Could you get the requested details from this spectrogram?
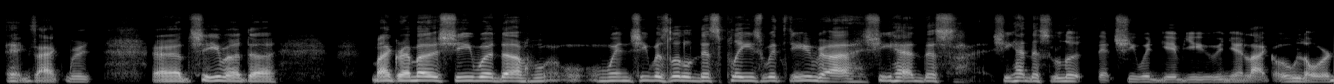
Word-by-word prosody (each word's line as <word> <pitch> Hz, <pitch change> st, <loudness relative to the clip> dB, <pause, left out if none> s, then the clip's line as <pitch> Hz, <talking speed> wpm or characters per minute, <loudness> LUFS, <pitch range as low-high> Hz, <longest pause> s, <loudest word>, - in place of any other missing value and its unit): Exactly. 145 Hz, -5 st, -3 dB, 0.6 s
And 75 Hz, -1 st, +2 dB
she 180 Hz, -4 st, +2 dB
would, 80 Hz, -, +1 dB
uh 75 Hz, -2 st, +2 dB, 1.0 s
my -, -, +6 dB
grandma, 180 Hz, -, +6 dB
she 170 Hz, +2 st, +2 dB
would, 170 Hz, -2 st, +2 dB
uh, 165 Hz, -, +6 dB
wh 145 Hz, 0 st, -6 dB
w 175 Hz, +4 st, -10 dB, 0.2 s
when 175 Hz, 0 st, -2 dB
she 175 Hz, +4 st, -1 dB
was 180 Hz, -1 st, 0 dB
little 180 Hz, -2 st, +3 dB
displeased 170 Hz, 0 st, -1 dB
with 160 Hz, -1 st, -4 dB
you, 180 Hz, -1 st, -1 dB
uh, 130 Hz, -2 st, +3 dB
she 175 Hz, -, -3 dB
had 160 Hz, -2 st, 0 dB
this 160 Hz, -2 st, -1 dB, 0.4 s
she 155 Hz, -, -6 dB
had 165 Hz, 0 st, -2 dB
this 160 Hz, -2 st, -3 dB
look 150 Hz, 0 st, -3 dB
that -, -, -9 dB
she 125 Hz, -, -3 dB
would 125 Hz, -1 st, -5 dB
give 115 Hz, -1 st, -4 dB
you, 115 Hz, 0 st, -7 dB
and -, -, -8 dB
you're -, -, -3 dB
like, -, -, -1 dB
"Oh -, -, -4 dB
lord, 65 Hz, -3 st, -2 dB
155 Hz, 165 wpm, -25 LUFS, 125-175 Hz, 1.0 s, my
